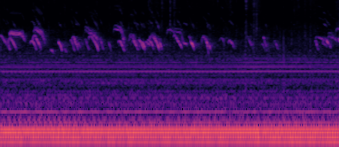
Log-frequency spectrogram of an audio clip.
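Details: Baby chicks playing, a group giving rapid, high, thin peeps that slide downward, several overlapping every second, over a steady low mechanical hum.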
